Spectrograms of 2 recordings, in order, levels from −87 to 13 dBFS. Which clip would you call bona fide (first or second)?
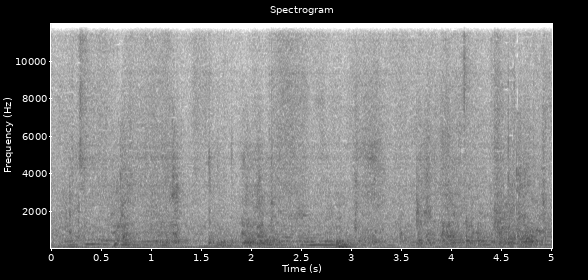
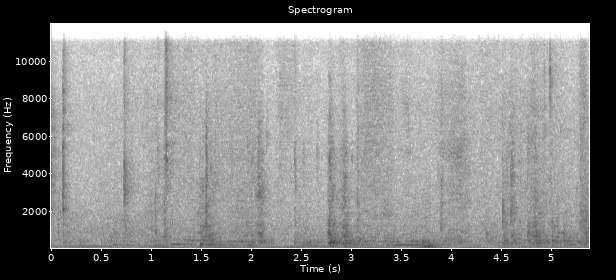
second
